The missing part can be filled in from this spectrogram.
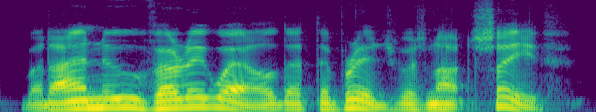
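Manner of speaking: usual speaking voice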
